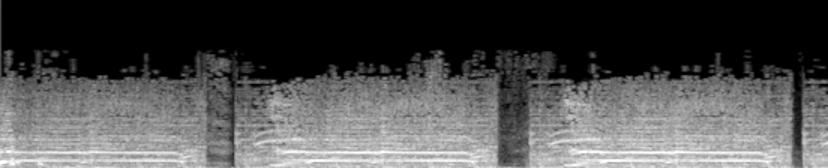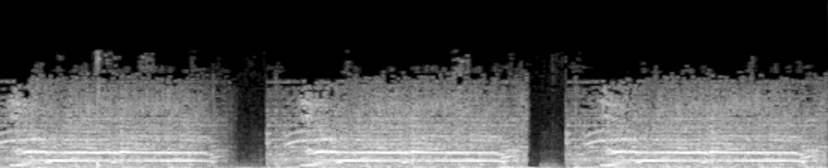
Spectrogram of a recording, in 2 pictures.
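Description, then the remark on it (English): Several people yell together in loud, strained, drawn-out bellows, imitating Stallone yells, repeated about six times in quick succession with brief gaps between each shout. “All right, I'm going to also give this five Stallone yells with a sixth Stallone yell for the co-ed shower scene.”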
